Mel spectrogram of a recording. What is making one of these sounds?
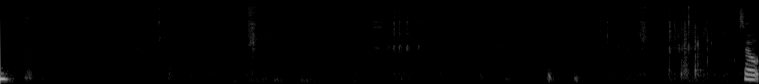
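Cards and paper slide and tap against a binder.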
